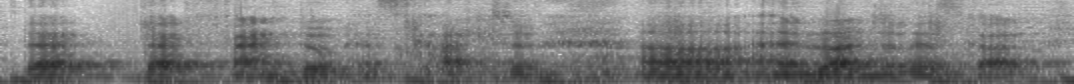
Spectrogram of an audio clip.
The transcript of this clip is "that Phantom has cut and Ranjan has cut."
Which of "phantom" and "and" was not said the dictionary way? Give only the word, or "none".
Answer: none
